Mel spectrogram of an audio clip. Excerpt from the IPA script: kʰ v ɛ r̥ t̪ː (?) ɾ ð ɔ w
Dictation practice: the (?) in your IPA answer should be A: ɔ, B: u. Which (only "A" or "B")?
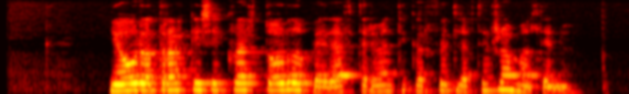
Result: A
